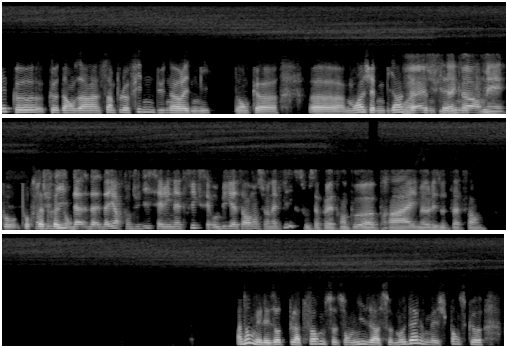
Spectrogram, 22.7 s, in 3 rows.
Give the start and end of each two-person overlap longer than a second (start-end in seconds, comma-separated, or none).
6.0-7.5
